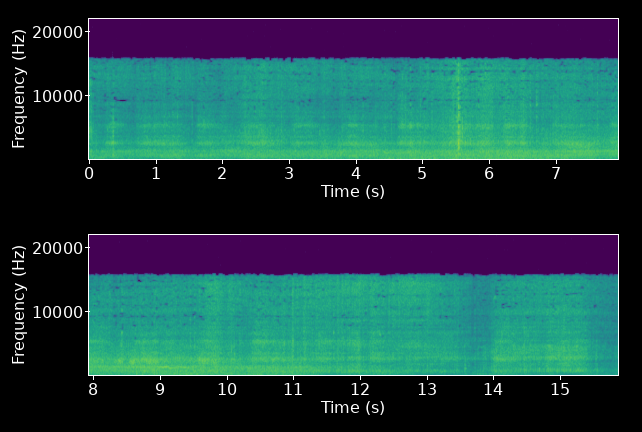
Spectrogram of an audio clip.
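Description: Skis running fast over groomed, packed snow: a continuous rushing hiss of the skis on the snow and wind on the microphone, building to its loudest through the middle and easing off near the end.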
